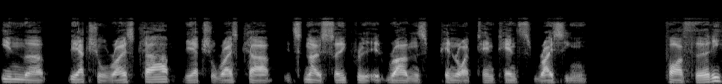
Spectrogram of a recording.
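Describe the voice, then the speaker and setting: In a quiet background, a man with an Australian accent speaks at a fairly slow pace in a bright, sharp tone. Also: fairly low pitch for a man, fairly even intonation, very even loudness. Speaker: oil company training and sales manager. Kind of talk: podcast interview. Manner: halting, many repetitions.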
